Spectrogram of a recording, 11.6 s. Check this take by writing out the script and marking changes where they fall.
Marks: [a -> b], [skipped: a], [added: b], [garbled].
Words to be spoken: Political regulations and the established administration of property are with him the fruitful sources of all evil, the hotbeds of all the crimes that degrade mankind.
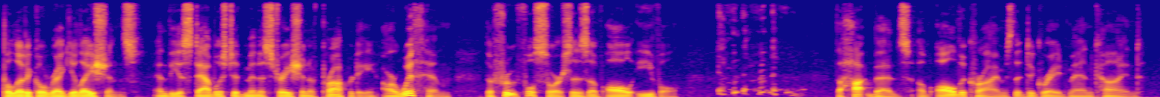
Political regulations and the established administration of property are with him the fruitful sources of all evil, the hotbeds of all the crimes that degrade mankind.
